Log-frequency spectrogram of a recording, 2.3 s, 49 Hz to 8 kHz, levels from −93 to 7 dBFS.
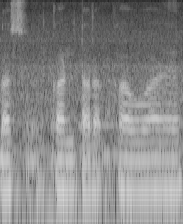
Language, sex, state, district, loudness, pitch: Hindi, male, Uttar Pradesh, Shamli, -19 LUFS, 105 Hz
